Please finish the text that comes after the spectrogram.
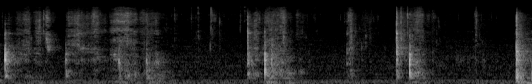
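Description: Green capsicum being stirred into chicken curry in a pot, with sharp clanks and scrapes of a spoon against metal in uneven bursts under a quiet simmer.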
